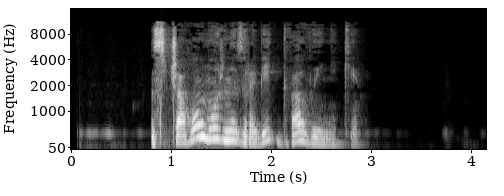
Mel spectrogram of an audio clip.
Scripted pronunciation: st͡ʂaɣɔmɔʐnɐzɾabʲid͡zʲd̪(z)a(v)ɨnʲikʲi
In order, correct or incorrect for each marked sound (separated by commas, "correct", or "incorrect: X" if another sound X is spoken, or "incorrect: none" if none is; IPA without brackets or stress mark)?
incorrect: v, correct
